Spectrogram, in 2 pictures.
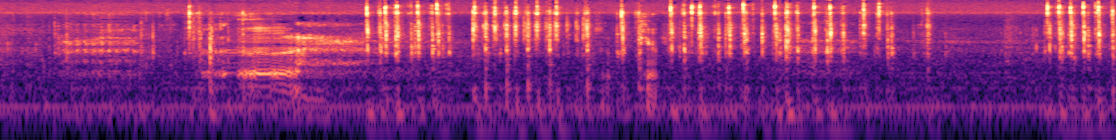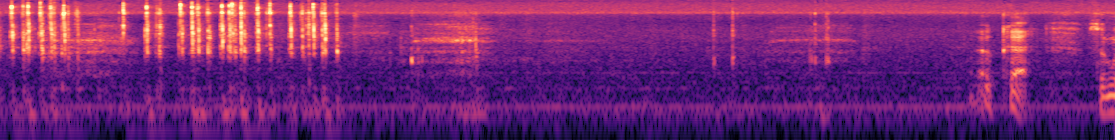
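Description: Fingers typing an account name and password on a computer keyboard, rapid bursts of clicking keystrokes separated by short pauses, close by, with someone speaking at times.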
